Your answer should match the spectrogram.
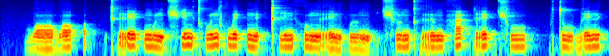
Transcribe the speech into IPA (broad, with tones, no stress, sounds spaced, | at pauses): b ɔː˩˦ b ɔ˥˩ ʔ | kʰ r eː˥˩ k̚ ŋ u˨˩ n t͡ɕʰ i˥˩ n kʰ u˥˩ n k w e˥˩ k̚ ŋ e˨˩ k̚ tʰ i˦˥ n h uː˧ ŋ r e˩˦ n p ɯ˨˩ ŋ | t͡ɕʰ ɯ˦˥ ŋ kʰ r ɯ˧ ŋ h a˥˩ t̚ p r e˦˥ k̚ t͡ɕʰ uː˦˥ k̚ | t uː˩˦ b e˦˥ n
